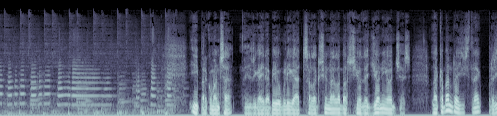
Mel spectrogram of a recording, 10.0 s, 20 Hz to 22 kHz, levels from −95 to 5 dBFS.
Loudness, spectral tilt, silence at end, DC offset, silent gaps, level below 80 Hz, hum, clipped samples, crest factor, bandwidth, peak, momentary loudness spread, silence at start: -16 LUFS; -6.5 dB/octave; 0 s; 7%; none; -32 dBFS; none; under 0.1%; 14 dB; 15 kHz; -2 dBFS; 15 LU; 0 s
